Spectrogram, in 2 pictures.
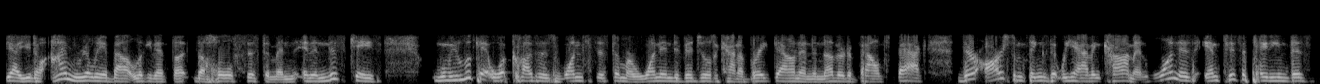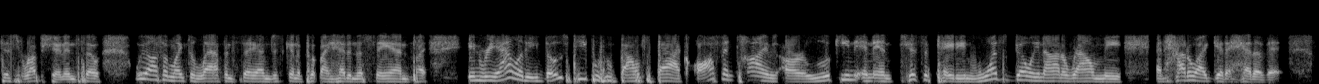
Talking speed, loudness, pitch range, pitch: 220 wpm, -24 LUFS, 140-180 Hz, 155 Hz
